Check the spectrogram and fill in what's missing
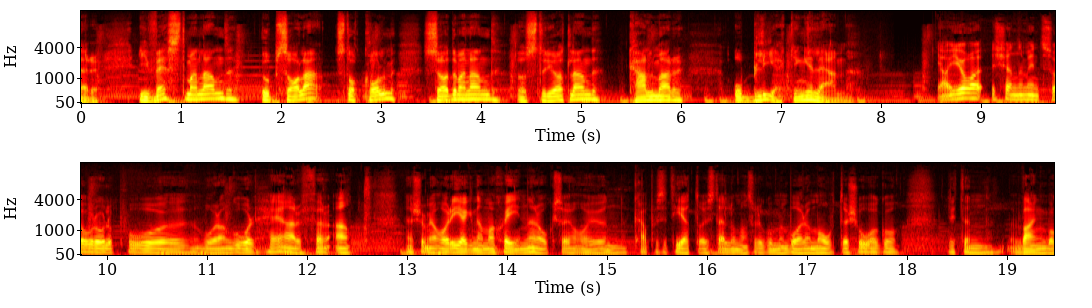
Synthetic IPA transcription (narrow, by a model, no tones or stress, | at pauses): əɾɪvɛst̪manland̪ɵpːsɑːlast̪ɔkʰːhɔlm | søːd̪əɾmanland̪œst̪əɾjøːt̪land̪kʰalmaɾ | ɔbleːkɪŋɪlɛ̰ːn | jɑ̰ːjɑːɡɕɛnːəmɛjɪnt̪ə̥sɔuːɾuːlɪɡ̚pʰɔ̰voːɾanɡoːɖhɛːɾfœ̰ɾat̪ | ɛft̪ə̥ʂɔ̰mjɑːɡhaɾeːɡnamaɧiːnəɾɔksɔjɑːɡhajɵɛnkʰa̰pasɪ̥t̪ʰeːt̪̚d̪ɔɪst̪ʰɛ̰lːəɔmːanskɵlːəɡoːmɛbɑːɾamuːt̪əʂo̰ːɡɔliːt̪ʰə̰nvaŋnbː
